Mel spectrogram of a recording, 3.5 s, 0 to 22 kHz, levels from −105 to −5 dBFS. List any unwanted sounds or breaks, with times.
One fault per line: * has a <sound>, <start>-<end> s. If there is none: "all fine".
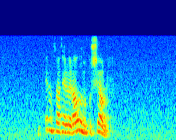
all fine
